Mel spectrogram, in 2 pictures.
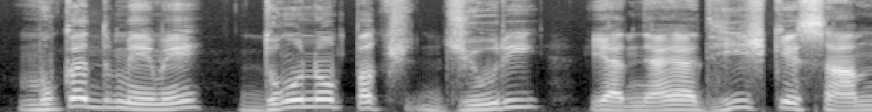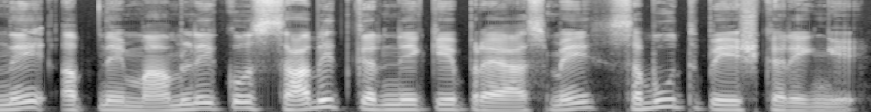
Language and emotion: Hindi, neutral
